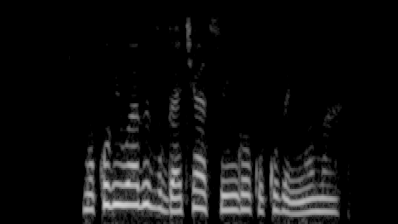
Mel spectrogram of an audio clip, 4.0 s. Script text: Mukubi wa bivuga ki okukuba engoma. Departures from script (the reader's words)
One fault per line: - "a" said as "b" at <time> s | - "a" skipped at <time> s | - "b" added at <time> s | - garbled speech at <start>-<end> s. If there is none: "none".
- "asinga" added at 2.0 s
